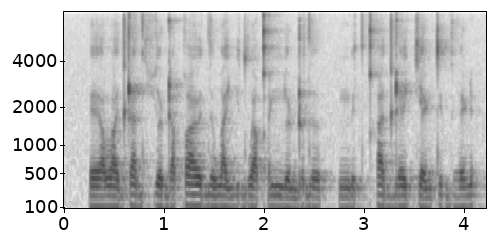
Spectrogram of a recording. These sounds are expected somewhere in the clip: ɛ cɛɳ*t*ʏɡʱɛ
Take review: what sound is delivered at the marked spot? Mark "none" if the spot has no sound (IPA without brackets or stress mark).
t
